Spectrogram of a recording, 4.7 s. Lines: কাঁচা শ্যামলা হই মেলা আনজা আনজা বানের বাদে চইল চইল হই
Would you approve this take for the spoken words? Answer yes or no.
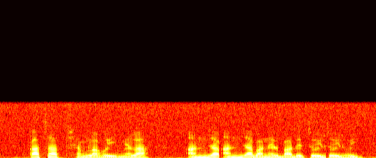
yes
